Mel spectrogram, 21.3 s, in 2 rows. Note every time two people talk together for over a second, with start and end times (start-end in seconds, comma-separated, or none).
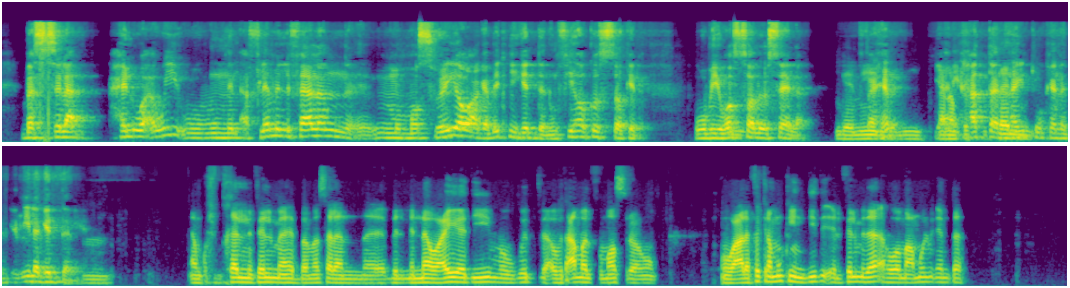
8.6-10.3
